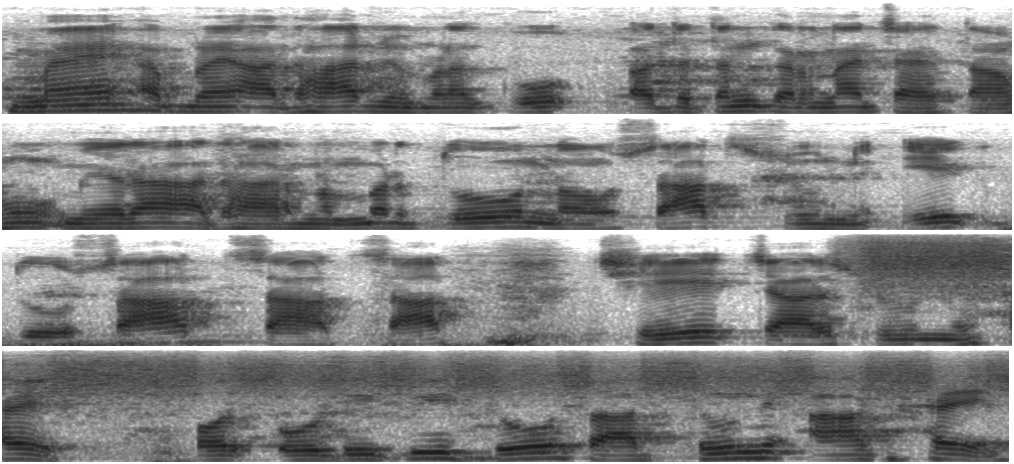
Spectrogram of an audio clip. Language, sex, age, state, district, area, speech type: Hindi, male, 45-60, Uttar Pradesh, Sitapur, rural, read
